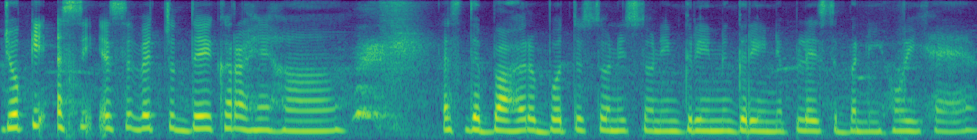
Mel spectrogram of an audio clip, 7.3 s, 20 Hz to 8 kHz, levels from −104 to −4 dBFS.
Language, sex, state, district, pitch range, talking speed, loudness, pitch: Punjabi, female, Punjab, Kapurthala, 220-270 Hz, 165 wpm, -21 LUFS, 235 Hz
